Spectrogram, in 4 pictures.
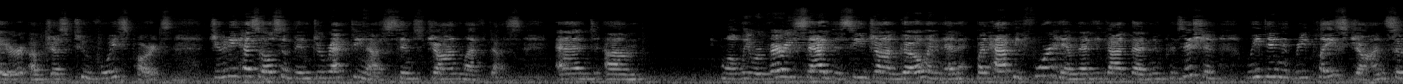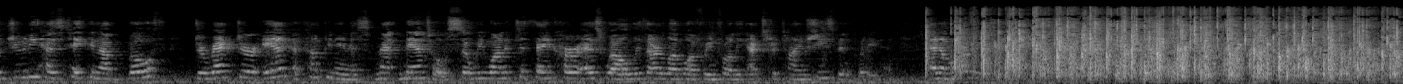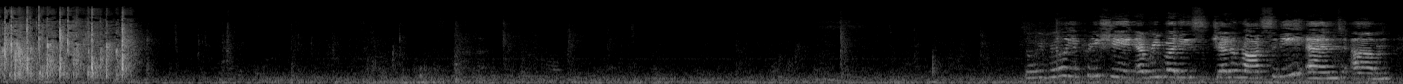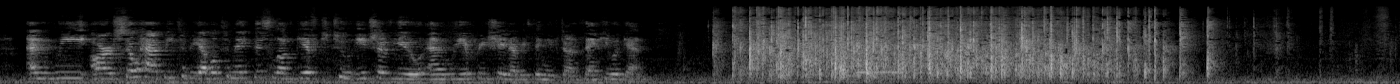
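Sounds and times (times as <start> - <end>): audience applauding: 23.6 - 29.6, 49.2 - 54.3.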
